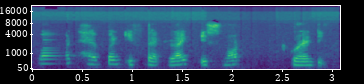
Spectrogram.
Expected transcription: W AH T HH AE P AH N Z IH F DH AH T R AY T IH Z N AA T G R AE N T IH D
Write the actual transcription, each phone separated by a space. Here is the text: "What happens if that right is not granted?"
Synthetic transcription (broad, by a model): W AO T HH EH P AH N IH F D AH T L AY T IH S N AA T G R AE N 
